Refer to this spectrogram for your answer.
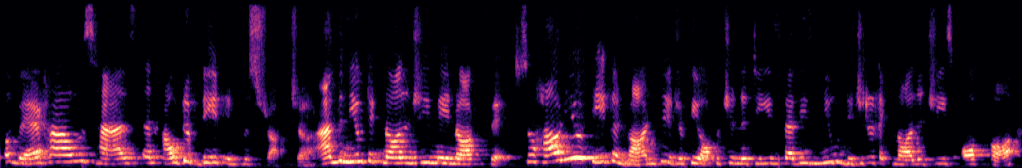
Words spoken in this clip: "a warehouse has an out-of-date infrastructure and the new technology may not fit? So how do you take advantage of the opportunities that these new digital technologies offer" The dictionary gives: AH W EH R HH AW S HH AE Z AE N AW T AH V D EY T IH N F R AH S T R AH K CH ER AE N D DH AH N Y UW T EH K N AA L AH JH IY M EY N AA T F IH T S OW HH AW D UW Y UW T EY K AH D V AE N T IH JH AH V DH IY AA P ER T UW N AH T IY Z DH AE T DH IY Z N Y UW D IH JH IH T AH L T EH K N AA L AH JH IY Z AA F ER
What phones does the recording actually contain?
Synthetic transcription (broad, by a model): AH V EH R HH AW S HH AE Z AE N AW T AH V D EY T IH N F R AH S T R AH K CH ER AE N D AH N Y UW T EH K N AA L AH JH IY M EY N AA T F IH T S OW HH AW D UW Y UW T EY K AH D V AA N T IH JH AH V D IY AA P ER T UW N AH T IY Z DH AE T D IY Z N Y UW D IH JH IH T AH L T EH K N AA L AH JH IY Z AA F ER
